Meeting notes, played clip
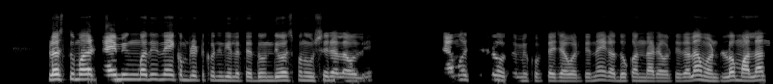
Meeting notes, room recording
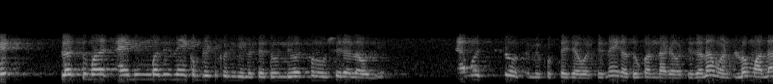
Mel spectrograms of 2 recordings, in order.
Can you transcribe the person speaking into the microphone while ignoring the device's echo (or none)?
none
